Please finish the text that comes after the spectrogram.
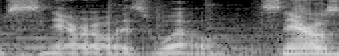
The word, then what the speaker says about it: Snareoh: Snareoh's name comes from the term snare, to tie something up, and, well, Snareoh rhyming with Pharaoh since he's a mummy alien.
